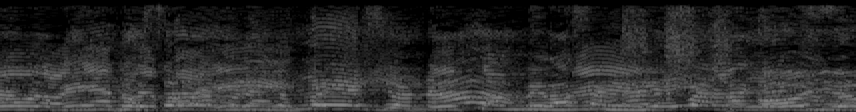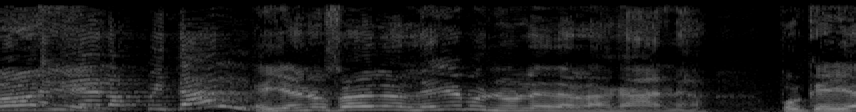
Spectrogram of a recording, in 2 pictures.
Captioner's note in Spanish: Comentarios al unísono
